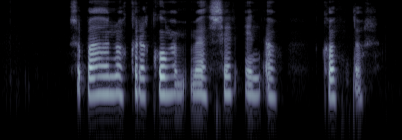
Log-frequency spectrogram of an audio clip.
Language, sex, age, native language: Icelandic, female, 30-39, Icelandic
